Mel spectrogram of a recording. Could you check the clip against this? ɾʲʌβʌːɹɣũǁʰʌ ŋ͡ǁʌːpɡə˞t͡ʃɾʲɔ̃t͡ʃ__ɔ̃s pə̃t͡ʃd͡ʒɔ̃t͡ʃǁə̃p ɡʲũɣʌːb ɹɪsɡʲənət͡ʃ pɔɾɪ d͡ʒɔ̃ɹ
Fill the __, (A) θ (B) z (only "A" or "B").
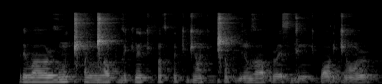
A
